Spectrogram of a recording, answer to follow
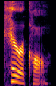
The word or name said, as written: caracal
